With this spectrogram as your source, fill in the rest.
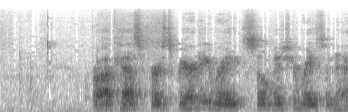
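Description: A woman reads aloud calmly, close by.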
